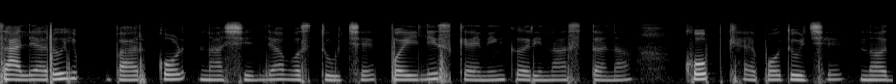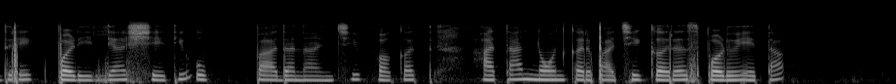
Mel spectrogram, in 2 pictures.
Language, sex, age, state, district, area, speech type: Goan Konkani, female, 18-30, Goa, Salcete, rural, read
